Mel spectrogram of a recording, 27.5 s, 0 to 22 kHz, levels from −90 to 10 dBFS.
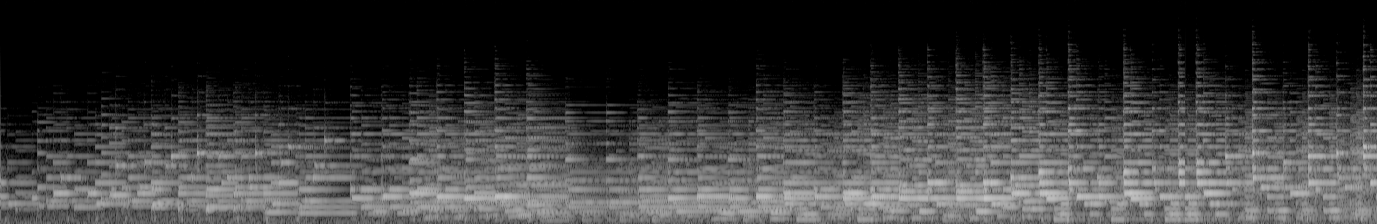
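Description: Music, with a CD skip at 23.69 s: a tick and a near-instant dropout of a few milliseconds as the laser jumps tracks, seen as a hairline gap and discontinuity.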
